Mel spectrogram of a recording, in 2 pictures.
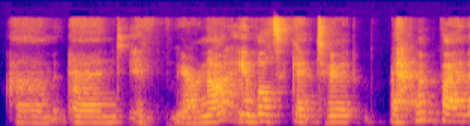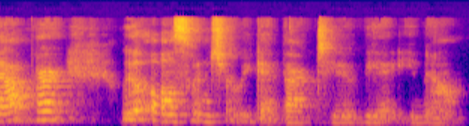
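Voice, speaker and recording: A woman's voice: mid-range voice, normal speed, fairly bright tone. A woman who has lost much of her voice, hosting an online information session as an associate dean and enunciating carefully over a video call. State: losing her voice.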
